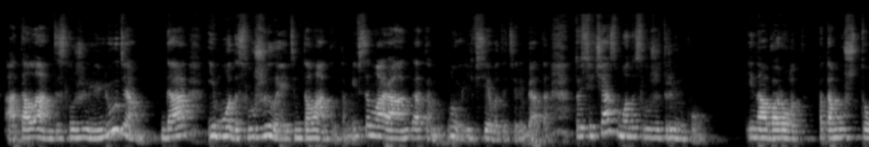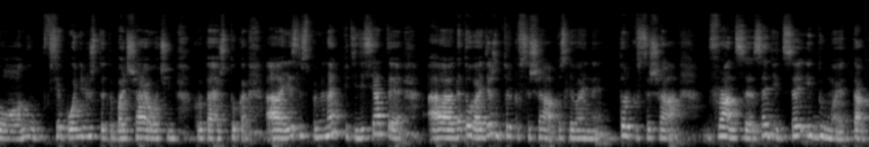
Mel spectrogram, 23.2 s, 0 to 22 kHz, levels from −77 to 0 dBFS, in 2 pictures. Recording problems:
room echo; slight; dies away in 0.4 s
off-mic speech; somewhat distant

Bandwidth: 15.5 kHz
